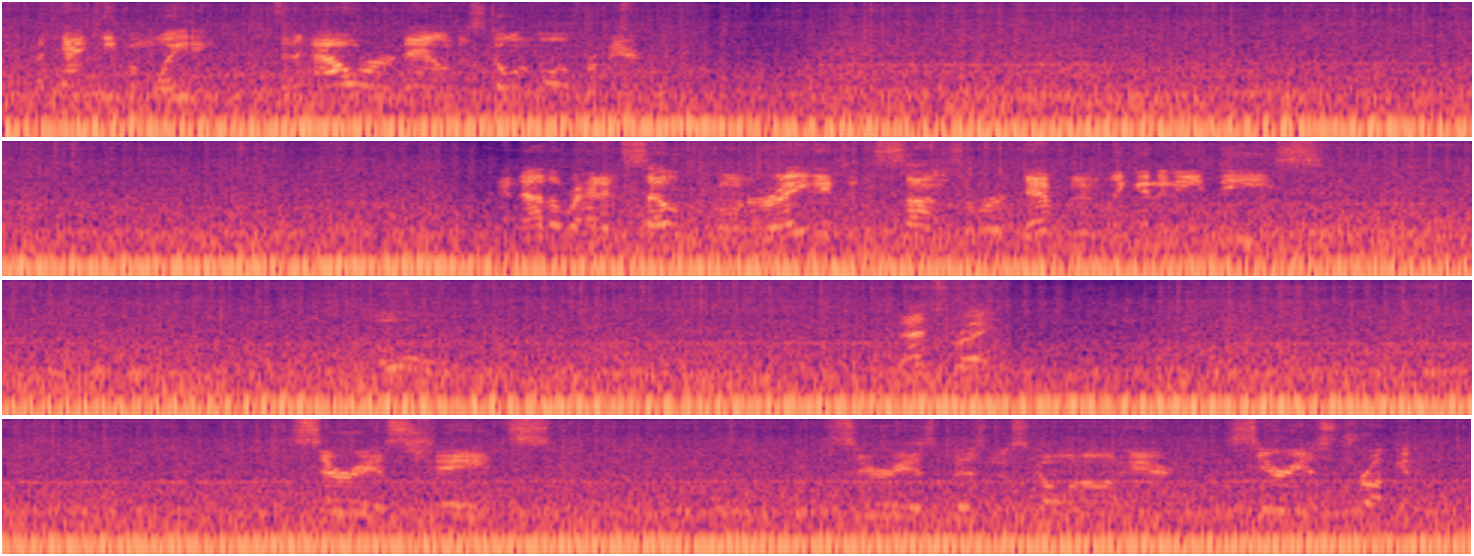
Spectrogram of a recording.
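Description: A man talks calmly and conversationally, close by.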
